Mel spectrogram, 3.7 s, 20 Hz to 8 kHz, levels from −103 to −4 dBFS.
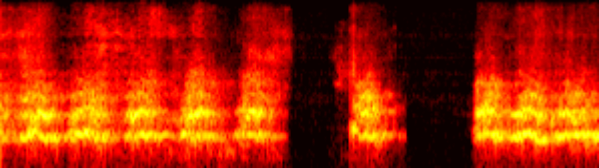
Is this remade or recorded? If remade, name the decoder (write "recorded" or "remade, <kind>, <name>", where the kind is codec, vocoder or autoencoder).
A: remade, codec, HILCodec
